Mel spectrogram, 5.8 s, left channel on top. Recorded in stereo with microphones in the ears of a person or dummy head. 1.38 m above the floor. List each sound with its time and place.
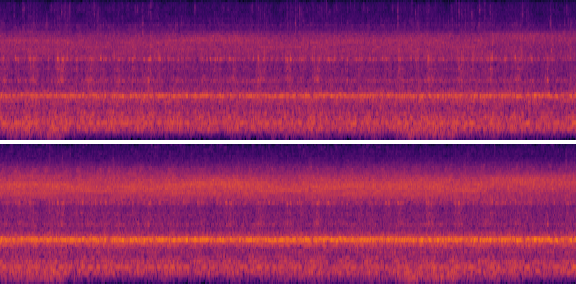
0.0 s an insect: 20° right (ahead or behind)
